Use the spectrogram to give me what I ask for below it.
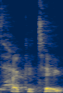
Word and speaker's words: Hecate: hijia love hijia um hecate sometimes spelled with the k sometimes filled with a c but it's hecate queen of the witches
